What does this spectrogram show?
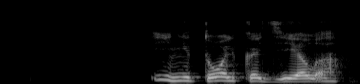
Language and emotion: Russian, neutral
